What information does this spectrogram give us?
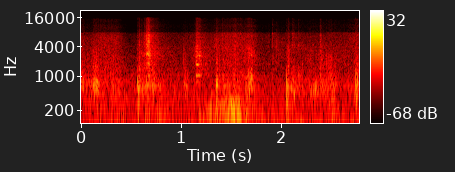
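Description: Footsteps of someone walking away, soft and faint, a handful of light, slightly uneven steps with no talking.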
